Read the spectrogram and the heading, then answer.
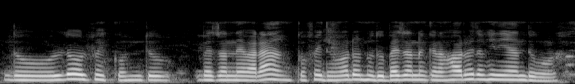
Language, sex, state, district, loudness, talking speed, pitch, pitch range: Chakma, female, Tripura, Dhalai, -13 LUFS, 155 wpm, 205 Hz, 195-215 Hz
